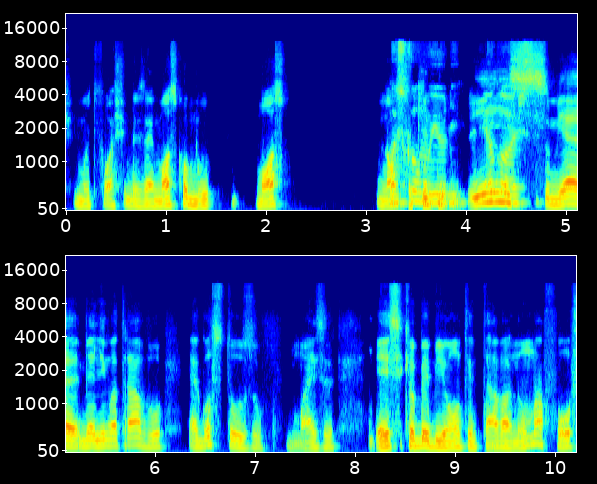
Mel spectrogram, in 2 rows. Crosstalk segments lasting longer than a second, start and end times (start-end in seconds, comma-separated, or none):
3.2-4.7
